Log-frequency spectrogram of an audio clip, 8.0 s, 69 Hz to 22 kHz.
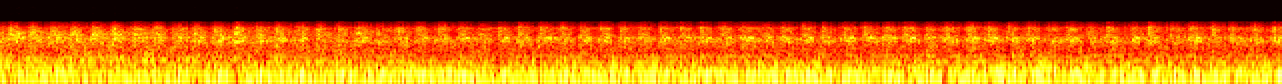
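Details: LS1 aluminum V8 from a C5 Corvette, on 10W-30 conventional oil, cold fast idle: dull, uneven tapping about four per second; owner suspects piston slap, unconfirmed; runs strong, no leaks or smoke.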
